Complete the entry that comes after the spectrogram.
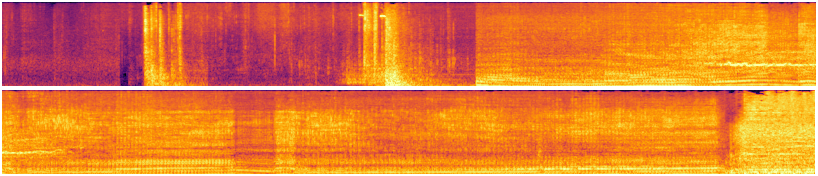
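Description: Two sharp thuds, then a motor vehicle engine running steadily, its pitch dipping and rising for a few seconds. Distorted guitar music cuts in near the end.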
